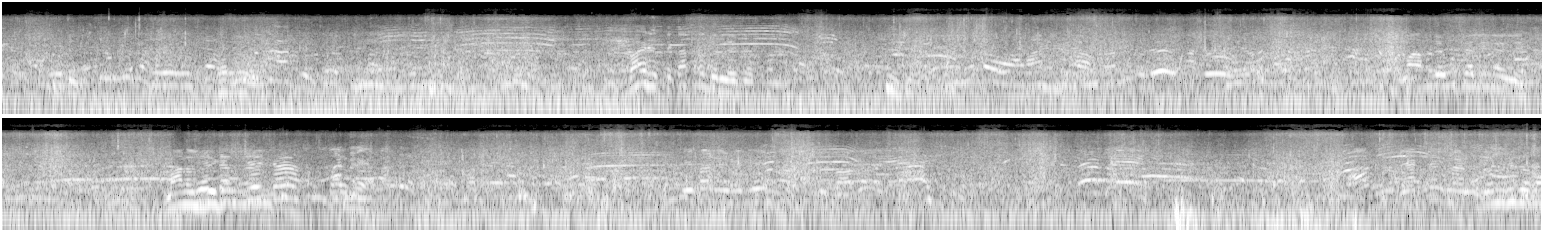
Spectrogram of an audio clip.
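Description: Water splashes as people wade.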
